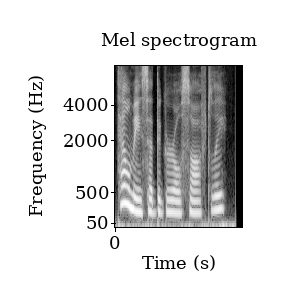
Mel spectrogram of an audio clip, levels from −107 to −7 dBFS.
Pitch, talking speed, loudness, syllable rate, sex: 210 Hz, 190 wpm, -16 LUFS, 4.1 syllables/s, female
